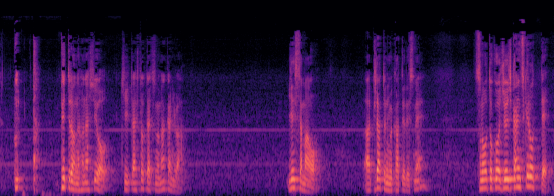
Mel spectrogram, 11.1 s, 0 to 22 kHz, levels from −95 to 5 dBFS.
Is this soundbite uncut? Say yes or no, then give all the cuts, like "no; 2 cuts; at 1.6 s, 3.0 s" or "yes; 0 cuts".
yes; 0 cuts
